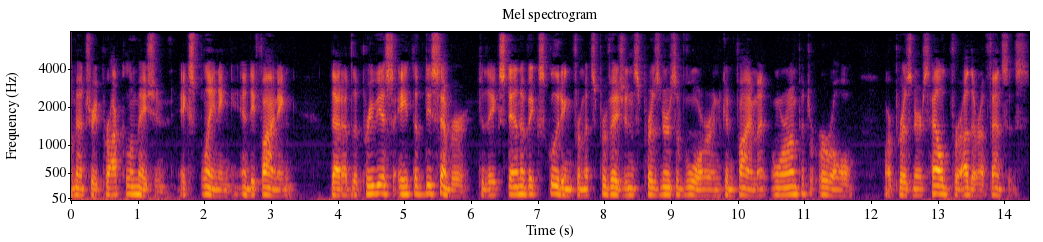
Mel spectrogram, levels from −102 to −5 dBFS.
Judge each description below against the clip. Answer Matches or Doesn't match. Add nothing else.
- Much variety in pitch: Doesn't match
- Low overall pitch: Matches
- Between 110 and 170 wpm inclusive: Matches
